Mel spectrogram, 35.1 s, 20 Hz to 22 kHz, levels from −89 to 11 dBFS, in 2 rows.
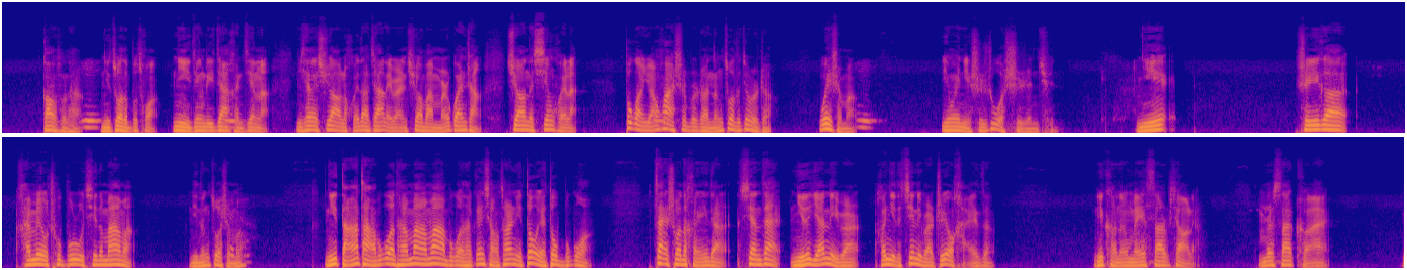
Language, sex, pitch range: Chinese, male, 105-135 Hz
